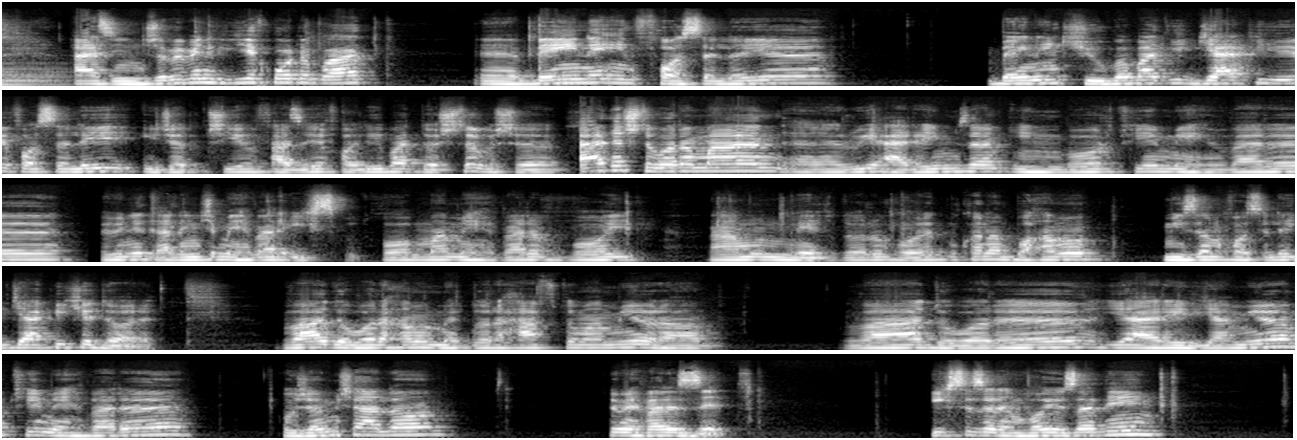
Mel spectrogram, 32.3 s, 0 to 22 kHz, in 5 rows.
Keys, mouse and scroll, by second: 0.1-3.2 drag, 3.6-4.2 scroll up 5, 4.2-4.9 shift+middle drag, 4.9-7.1 scroll down 1, 7.1 scroll down 2, 7.5-8.6 middle drag, 8.6 click, 8.9-9.3 scroll down 2, 9.3-9.7 scroll up 2, 9.7-14.7 drag, 15.1-18.3 drag, 19.4-21.1 middle drag, 21.1-23.1 drag, 23.1-24.7 shift+middle drag, 24.7-28.2 drag, 28.4-30.2 drag, 30.9-32.3 drag.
